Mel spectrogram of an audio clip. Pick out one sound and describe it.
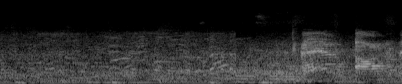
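A large crowd cheers and murmurs in an open space.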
